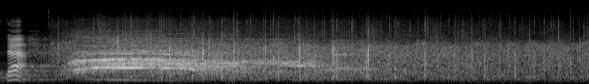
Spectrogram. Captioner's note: audience cheers and applauds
